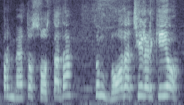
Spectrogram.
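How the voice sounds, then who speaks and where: A man's voice: extremely high pitch, brisk, soft background music. A man playing a husband who lectures his wife about treating a guard with respect. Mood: stern. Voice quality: lecturing, moralising. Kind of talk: amateur short-film acting.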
